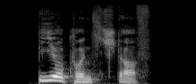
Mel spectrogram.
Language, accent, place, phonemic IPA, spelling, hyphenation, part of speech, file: German, Germany, Berlin, /ˈbiːoˌkʊnstʃtɔf/, Biokunststoff, Bio‧kunst‧stoff, noun, De-Biokunststoff.ogg
- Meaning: bioplastics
